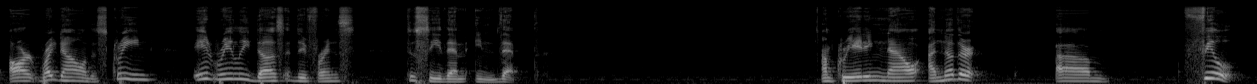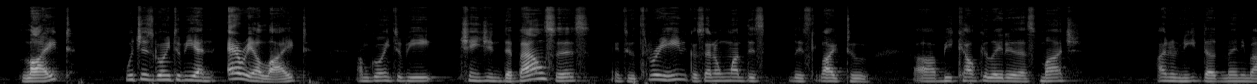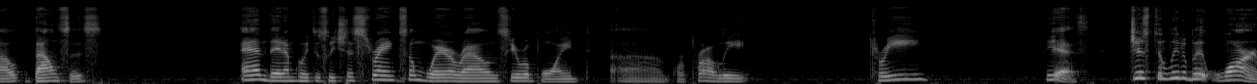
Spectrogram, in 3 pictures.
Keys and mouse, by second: 0.4 click, 0.9 right click, 2.0 click, 3.1 g, 6.5 click, 7.7 ctrl+z, 8.6 click, 10.3 click, 11.3 click, 12.0 KP_0, 14.8 click, 15.9 KP_Decimal, 20.1-21.6 drag, 22.8 click, 24.4 middle click, 29.3 click, 29.6 click, 29.8 click, 33.4 click, 35.2-37.7 drag.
